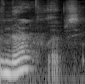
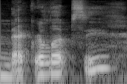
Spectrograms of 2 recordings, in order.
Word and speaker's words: narcolepsy: Well, yeah, because you have narcolepsy. Yeah. That thing? Yeah. I'm glad I pronounced it right. Yeah. Because what's the... I almost said necrolepsy.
